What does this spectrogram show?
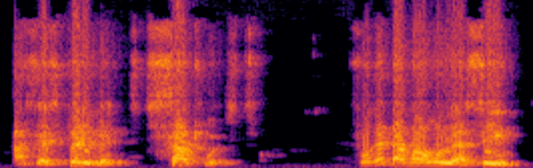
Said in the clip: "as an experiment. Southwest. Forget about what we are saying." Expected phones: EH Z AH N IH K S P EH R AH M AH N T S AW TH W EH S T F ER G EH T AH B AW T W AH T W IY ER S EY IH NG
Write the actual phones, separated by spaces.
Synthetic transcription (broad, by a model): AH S IH K S P EH R AH M AH N T S AW T W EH S T F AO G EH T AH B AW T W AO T W IY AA S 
